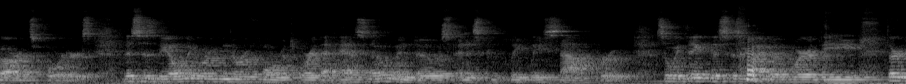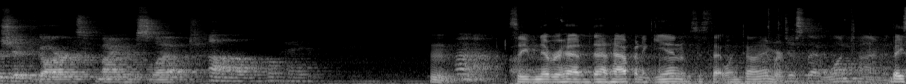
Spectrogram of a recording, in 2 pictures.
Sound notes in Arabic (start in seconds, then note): 13.3 في وقت واحد: هممممم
